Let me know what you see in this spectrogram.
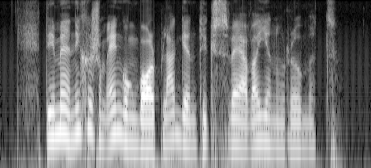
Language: Swedish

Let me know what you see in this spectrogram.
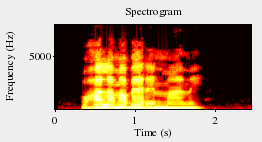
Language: Luo (Kenya and Tanzania)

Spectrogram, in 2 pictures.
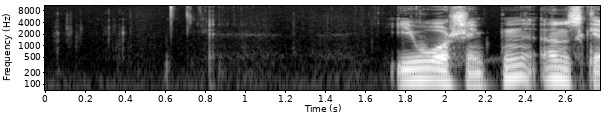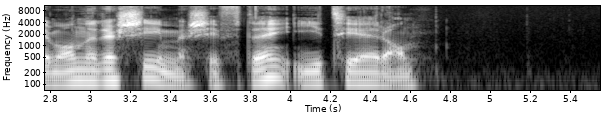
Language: Norwegian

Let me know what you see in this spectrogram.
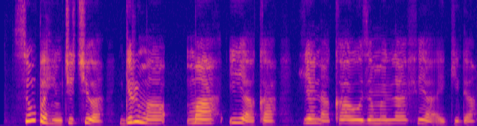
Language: Hausa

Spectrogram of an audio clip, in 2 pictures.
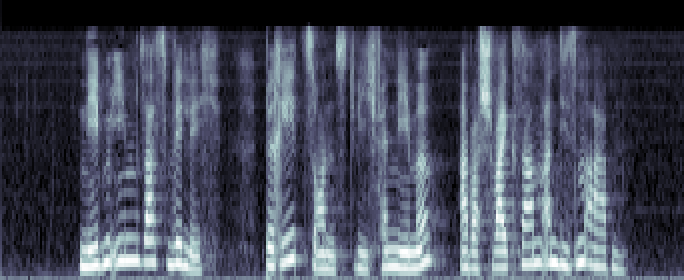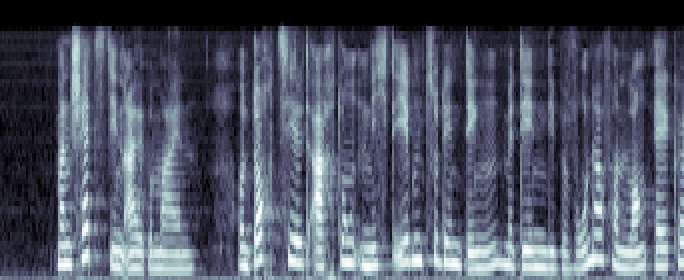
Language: German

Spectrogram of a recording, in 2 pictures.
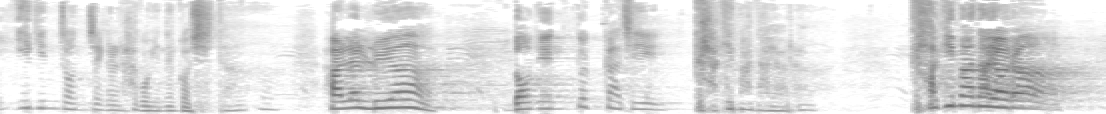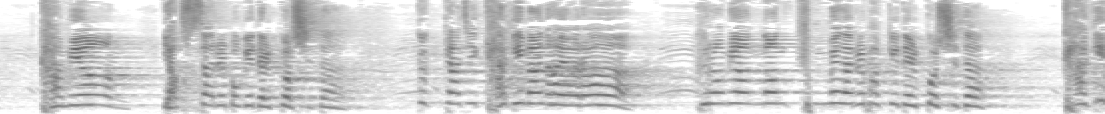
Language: Korean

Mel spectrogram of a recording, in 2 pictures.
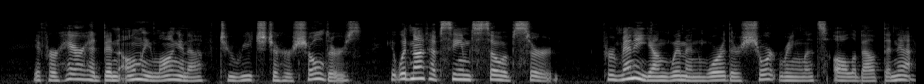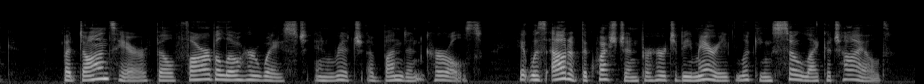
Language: English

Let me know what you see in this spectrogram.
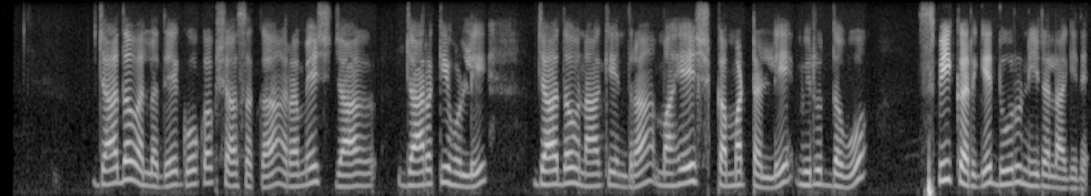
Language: Kannada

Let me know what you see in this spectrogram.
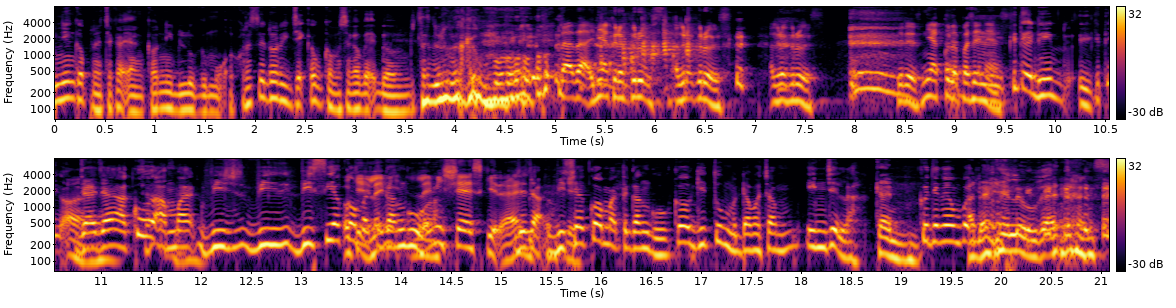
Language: Malay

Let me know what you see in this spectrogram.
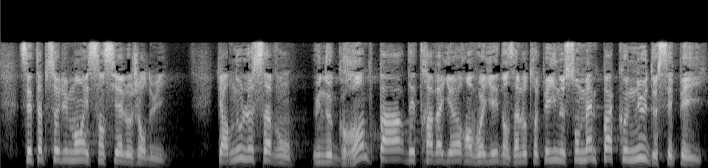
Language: French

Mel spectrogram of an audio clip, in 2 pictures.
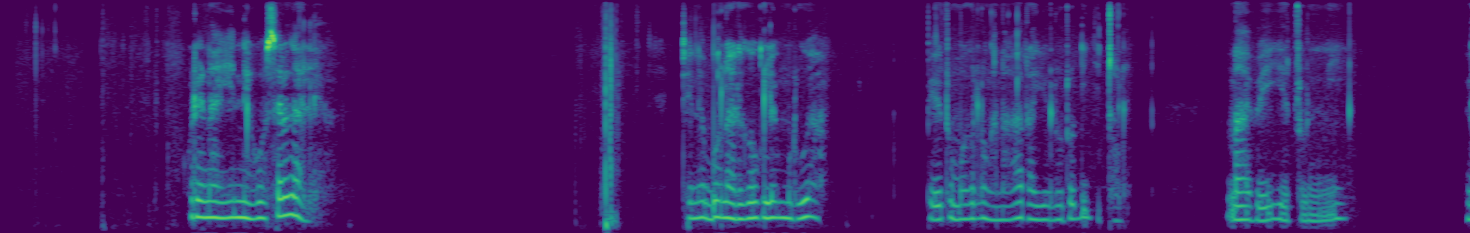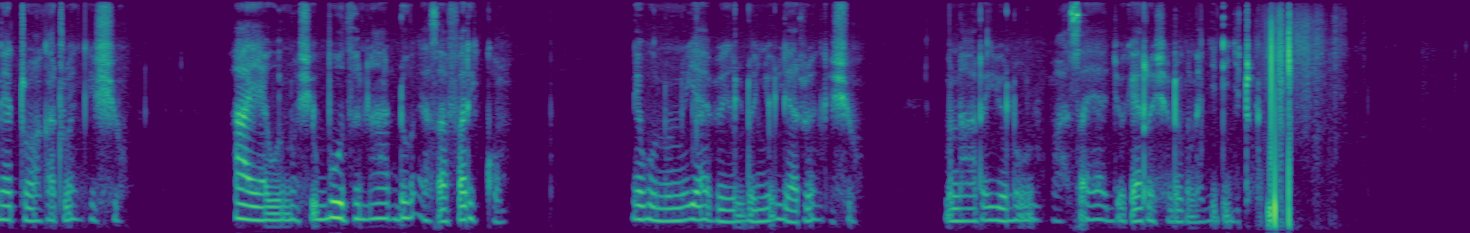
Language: Masai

